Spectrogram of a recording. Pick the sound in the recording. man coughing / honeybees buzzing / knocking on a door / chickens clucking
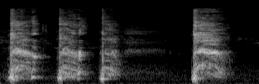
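man coughing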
